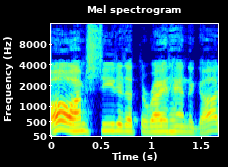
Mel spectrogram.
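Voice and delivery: ordinary talk

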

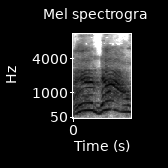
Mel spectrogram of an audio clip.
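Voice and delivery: distressed, very high-pitched and loud. Retelling a boxing promoter's reply after his fall: Don King impression. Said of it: "That was a pretty good Don King impersonation".

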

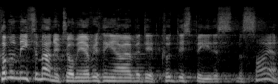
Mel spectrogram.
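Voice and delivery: put-on fast, loud northern English accent.

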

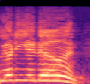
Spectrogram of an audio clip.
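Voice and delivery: mock, high-pitched shouted yell. Retelling an encounter in traffic, imitating the other driver yelling at them. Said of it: "he's like yelling at me like".

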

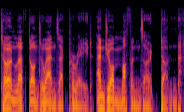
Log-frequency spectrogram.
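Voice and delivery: put-on automated announcement voice. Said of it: "It's whatever James L. Jones tells him to do".

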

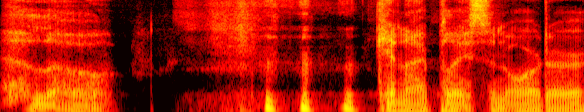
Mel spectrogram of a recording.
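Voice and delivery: laid-back, mellow tone. Retelling phoning in a sandwich order after a massage, reenacting deep, mellow voice. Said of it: "I felt like my voice dropped like two octaves... And I was like so mellow".

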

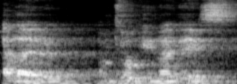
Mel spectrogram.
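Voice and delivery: very hushed, low, throat-squeezed voice. Asked how a noise was recorded, the speaker demonstrates it live: squeezed-neck voice. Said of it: "You just squeeze your neck like that".

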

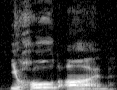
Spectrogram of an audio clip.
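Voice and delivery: hold on stressed and stretched out slowly.

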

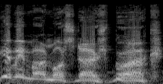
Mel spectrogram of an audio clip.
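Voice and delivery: high, raw, rough, swooping, enraged screaming. Voicing a character who screams at you in Goliath: screaming in Goliath. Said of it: "He's screaming at you in Goliath".

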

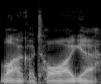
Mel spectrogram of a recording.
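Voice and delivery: bad, put-on Australian accent. Joking about tight Tolex, repeating a phrase in a bad Australian accent. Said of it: "That's our shitty Australian accent".

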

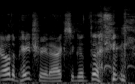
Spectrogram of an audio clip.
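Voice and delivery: normal talking voice

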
